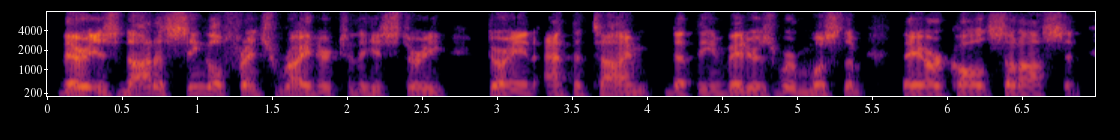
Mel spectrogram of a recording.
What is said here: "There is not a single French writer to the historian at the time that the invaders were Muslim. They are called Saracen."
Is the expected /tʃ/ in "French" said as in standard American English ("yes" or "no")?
yes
